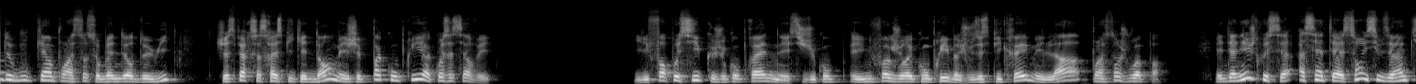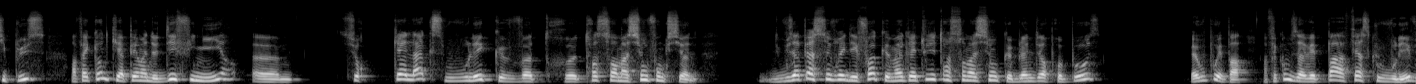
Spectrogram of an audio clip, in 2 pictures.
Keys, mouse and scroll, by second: 12.5-28.3 drag, 23.2 Escape.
